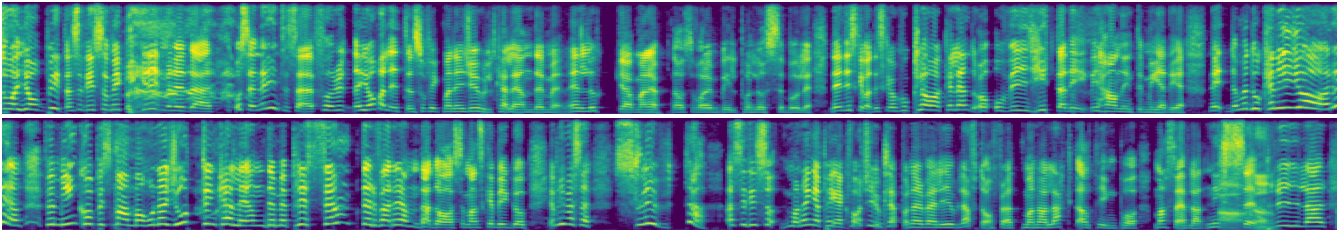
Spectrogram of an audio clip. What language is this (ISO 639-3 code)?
swe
